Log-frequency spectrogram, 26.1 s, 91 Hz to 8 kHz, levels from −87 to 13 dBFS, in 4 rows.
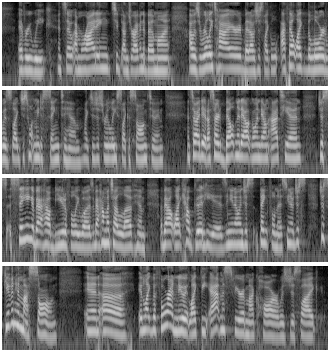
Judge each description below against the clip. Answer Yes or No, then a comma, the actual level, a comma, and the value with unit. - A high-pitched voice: Yes, high, 220 Hz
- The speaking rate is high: Yes, fast, 240 wpm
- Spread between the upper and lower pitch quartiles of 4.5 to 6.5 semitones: No, average, 2.9 semitones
